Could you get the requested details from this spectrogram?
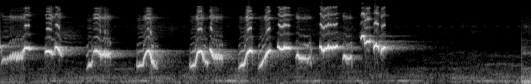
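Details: Shama (white-rumped) singing nonstop with full fills, suited to luring other birds into song. About a dozen loud rising whistled notes in quick, uneven succession, then silence.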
